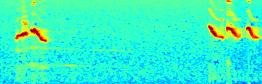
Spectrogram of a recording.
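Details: Orange-headed thrush song used as a lure to get a silent bird singing: two clear whistled phrases with downward slurs, then a pause and a quicker run of three whistled notes, sliding between high and middle pitch.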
